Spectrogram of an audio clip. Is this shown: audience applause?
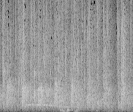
yes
